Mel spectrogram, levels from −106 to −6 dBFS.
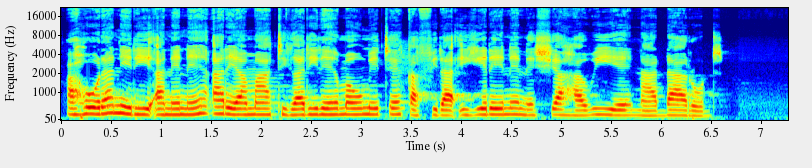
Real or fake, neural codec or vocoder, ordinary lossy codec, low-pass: real; none; none; none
